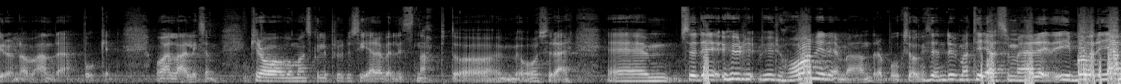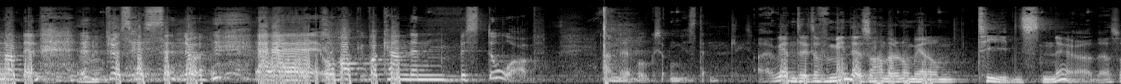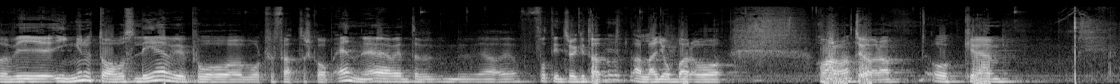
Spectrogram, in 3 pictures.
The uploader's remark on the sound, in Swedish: Panel på Swecon 2015 – Confuse i Linköping.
